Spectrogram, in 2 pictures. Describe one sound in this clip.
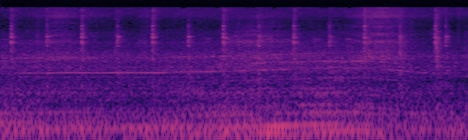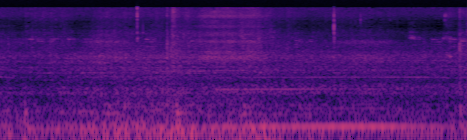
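A bus engine hums low and steady from inside the cabin.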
